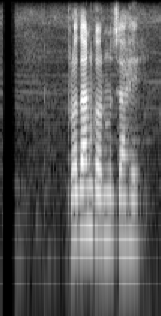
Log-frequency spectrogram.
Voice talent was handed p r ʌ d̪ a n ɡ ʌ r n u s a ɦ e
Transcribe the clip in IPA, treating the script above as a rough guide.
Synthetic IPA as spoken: p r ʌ d̪ a n ɡ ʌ r n u t͡s a ɦ e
